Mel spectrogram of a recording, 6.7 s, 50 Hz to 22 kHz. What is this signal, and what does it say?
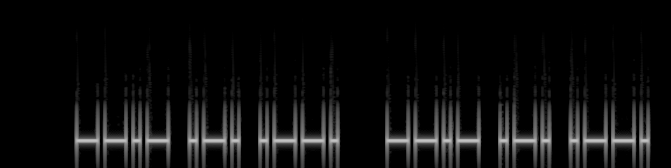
Morse code, heard as a keyed tone, about 17 wpm, 700 Hz. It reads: QRP QRP
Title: Q-Codes Repeated 3x 17wpm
